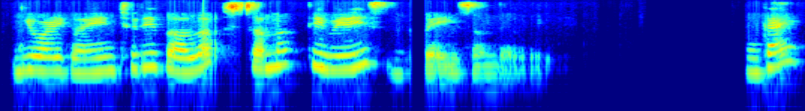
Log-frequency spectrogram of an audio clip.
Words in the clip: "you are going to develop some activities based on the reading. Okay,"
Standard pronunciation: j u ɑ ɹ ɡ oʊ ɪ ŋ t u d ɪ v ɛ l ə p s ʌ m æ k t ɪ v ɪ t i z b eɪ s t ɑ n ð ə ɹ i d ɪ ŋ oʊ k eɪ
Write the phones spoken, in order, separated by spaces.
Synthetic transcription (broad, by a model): j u ɑ ɹ ɡ oʊ ɪ ŋ t u d ɪ v ɛ l ə p s ʌ m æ k t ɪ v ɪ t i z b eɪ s ɑ n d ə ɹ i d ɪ oʊ k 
